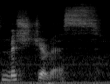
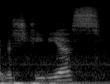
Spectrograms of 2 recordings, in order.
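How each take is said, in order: First: The word is pronounced as it is spelled. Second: The word is pronounced unlike its spelling. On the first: The speaker calls it right. "It's mischievous" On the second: The speaker calls it wrong. "I always say mischievous"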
